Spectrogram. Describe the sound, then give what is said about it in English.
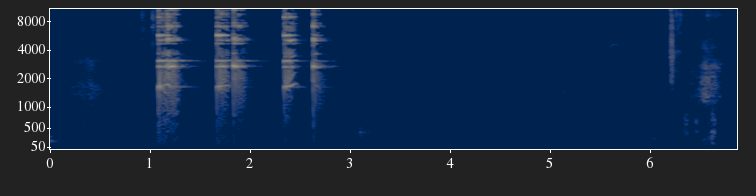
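Glasses of mezcal clink together in a quick toast, four bright ringing chimes in close succession, followed by quiet and a soft rustle near the end. “Like, I can just smell it in the glass already.”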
